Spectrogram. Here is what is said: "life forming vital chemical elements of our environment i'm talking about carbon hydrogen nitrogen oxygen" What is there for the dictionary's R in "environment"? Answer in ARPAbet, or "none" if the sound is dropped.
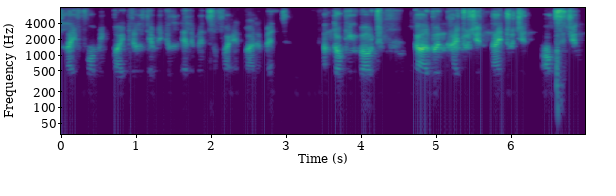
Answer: R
